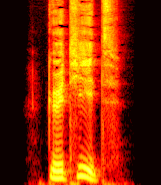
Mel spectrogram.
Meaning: goethite
- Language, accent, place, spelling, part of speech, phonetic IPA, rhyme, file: German, Germany, Berlin, Goethit, noun, [ɡøˈtiːt], -iːt, De-Goethit.ogg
